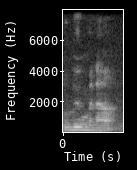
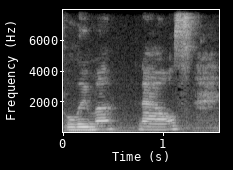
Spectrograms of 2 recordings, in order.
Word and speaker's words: LumaNail: I apologise, I mispronounced it in the last one. I kept calling it Lumina, but I believe it's pronounced LumaNails, and it's by Divina Australia.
